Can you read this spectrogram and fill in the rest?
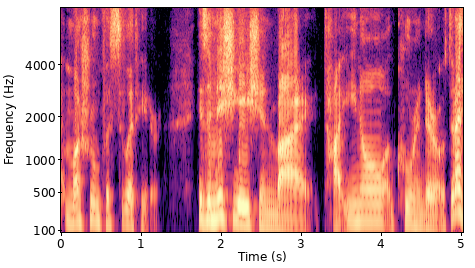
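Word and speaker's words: Taíno: His initiation by taino curanderos. Did I say that right? Is it taino or how do you pronounce That's correct. that? That's correct. Taino. Yes.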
